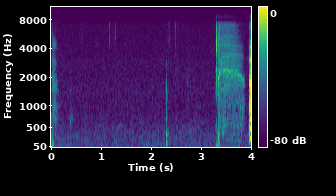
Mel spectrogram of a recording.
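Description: Near silence broken by a single faint mouse click about two seconds in, as the print orientation is switched to landscape. A short breath follows near the end.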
